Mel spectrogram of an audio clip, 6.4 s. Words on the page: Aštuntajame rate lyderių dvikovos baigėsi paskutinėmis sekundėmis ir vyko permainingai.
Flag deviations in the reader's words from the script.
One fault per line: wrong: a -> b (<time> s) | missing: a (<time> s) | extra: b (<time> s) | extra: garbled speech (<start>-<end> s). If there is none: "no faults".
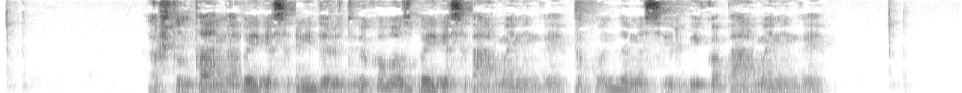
wrong: rate -> baigėsi (1.7 s)
wrong: paskutinėmis -> permainingai (3.2 s)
